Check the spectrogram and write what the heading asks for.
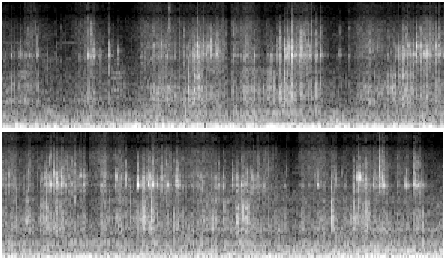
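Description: Raw peanuts, damp with salted water, being stirred by hand in a bowl: a continuous clatter of many small nuts knocking and rubbing against each other, over a steady low hum.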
